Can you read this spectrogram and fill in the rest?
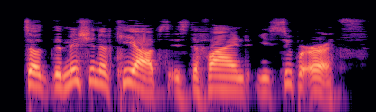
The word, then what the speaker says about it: CHEOPS: CHEOPS, yeah. – CHEOPS. – Yeah, the key, that CH is Greek. It's a K sound.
